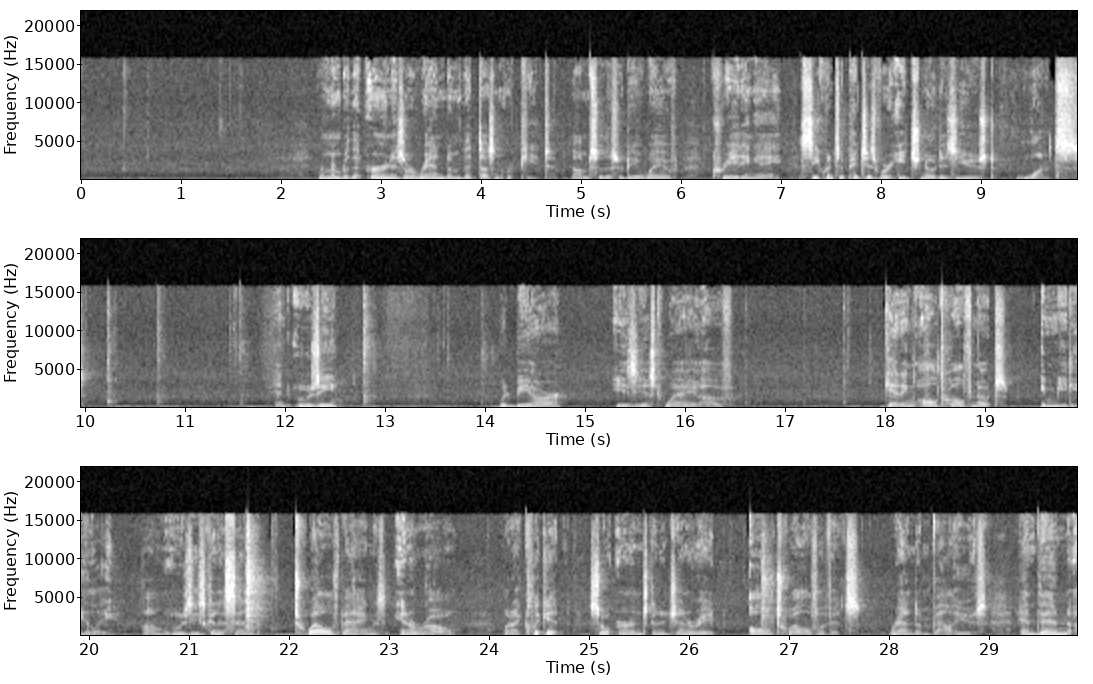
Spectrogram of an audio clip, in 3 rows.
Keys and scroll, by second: 0.2 space, 1.3 1, 10.2 n, 11.5 i, 12.7 space, 13.4 1, 14.6 2, 21.7 b.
